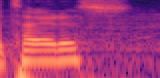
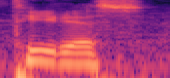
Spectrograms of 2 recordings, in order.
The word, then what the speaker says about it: Tidus: very well comparatively to titus who's a much better player also for the record i realize that i'm saying titus's name wrong it is tidus but that sounds dumb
